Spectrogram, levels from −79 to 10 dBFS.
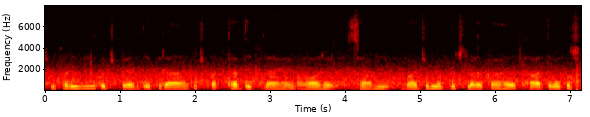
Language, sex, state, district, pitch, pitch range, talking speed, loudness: Hindi, female, Jharkhand, Sahebganj, 195 Hz, 185-205 Hz, 200 wpm, -23 LUFS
